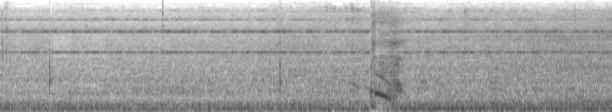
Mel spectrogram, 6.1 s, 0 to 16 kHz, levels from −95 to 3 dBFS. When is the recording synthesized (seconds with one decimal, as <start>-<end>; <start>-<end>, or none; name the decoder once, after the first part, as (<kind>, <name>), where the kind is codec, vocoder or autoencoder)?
0.0-0.7 (vocoder, BigVGAN v2); 2.4-6.1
